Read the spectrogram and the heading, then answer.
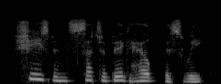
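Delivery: mild, gentle tone. Ivy speaks to the narrator in a soft voice. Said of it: "Ivy says in a soft voice".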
